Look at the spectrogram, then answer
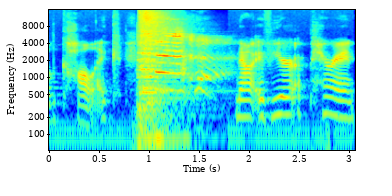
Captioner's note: baby crying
